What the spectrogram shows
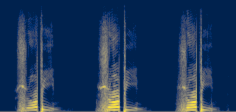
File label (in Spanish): maíz siembra, Zapoteco, san miguel albarradas; comestible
